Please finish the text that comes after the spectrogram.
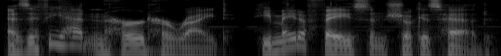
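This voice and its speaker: A man narrates an audiodrama from a script. His voice sits fairly low, and soft music plays behind the story. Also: big pitch swings, normal speed.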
